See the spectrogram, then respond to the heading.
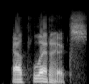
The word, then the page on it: athletics: American English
